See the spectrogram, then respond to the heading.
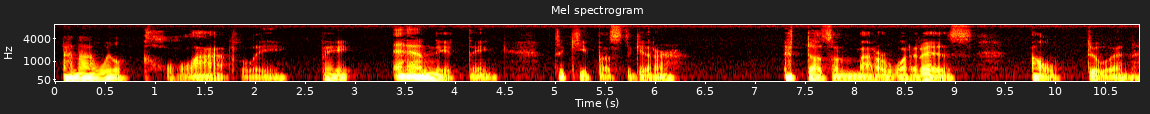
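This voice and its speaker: A man voicing a brooding, possessive villain devoted to a secret lover, in an intimate, intense dramatic audio roleplay, with slow, deliberate delivery and a husky, gravelly voice. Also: sits low, dark tone, exaggerated voice, low-quality recording.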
